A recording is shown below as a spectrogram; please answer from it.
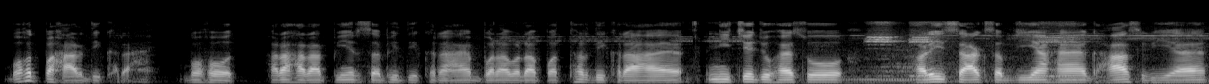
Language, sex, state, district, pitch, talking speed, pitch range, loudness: Hindi, male, Bihar, Sitamarhi, 105 Hz, 140 wpm, 100-115 Hz, -21 LUFS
